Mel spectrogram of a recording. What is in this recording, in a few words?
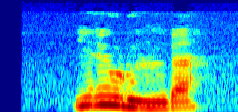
"yir rũnga", Mooré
